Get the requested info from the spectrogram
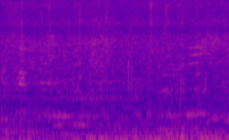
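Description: Footsteps of someone walking on paving, with passers-by talking faintly and a steady low rumble underneath.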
